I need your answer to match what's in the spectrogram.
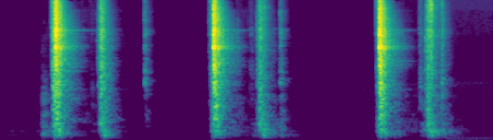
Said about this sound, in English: what are you doing with that typewriter? He's mangling it is what he's doing. There is absolutely no mangling going on.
